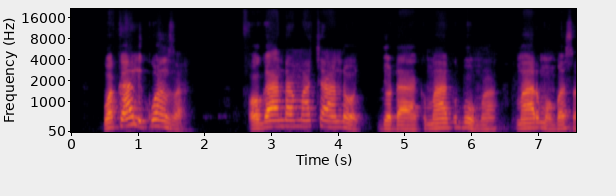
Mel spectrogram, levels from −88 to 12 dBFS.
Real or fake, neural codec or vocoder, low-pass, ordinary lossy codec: fake; codec, 44.1 kHz, 7.8 kbps, DAC; none; none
